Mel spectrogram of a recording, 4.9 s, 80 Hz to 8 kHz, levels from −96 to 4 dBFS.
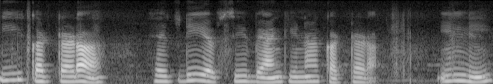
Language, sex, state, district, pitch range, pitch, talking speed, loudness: Kannada, female, Karnataka, Chamarajanagar, 165-190 Hz, 180 Hz, 75 wpm, -21 LUFS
